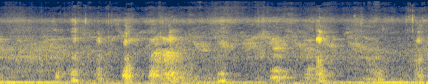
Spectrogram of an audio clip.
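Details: Piglets on a pig farm: short grunts and squeals in irregular bursts, some rising high and squeaky, about forty a minute over a steady low hum.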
